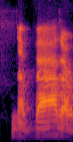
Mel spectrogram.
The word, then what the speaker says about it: Nevada: Nevada rhymes with Savannah.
